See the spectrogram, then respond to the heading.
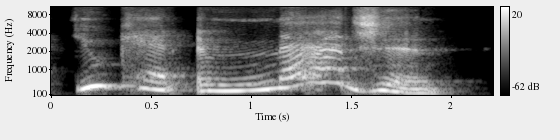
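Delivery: very high, swooping, joyful, expressive reading. Modeling how to read a dialogue sentence aloud, reading with happy expression. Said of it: "I'm going to practice".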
